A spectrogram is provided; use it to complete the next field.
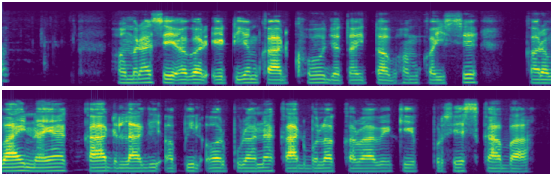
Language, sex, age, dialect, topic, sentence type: Magahi, male, 18-24, Western, banking, question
